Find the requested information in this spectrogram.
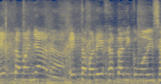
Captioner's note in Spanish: aplausos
